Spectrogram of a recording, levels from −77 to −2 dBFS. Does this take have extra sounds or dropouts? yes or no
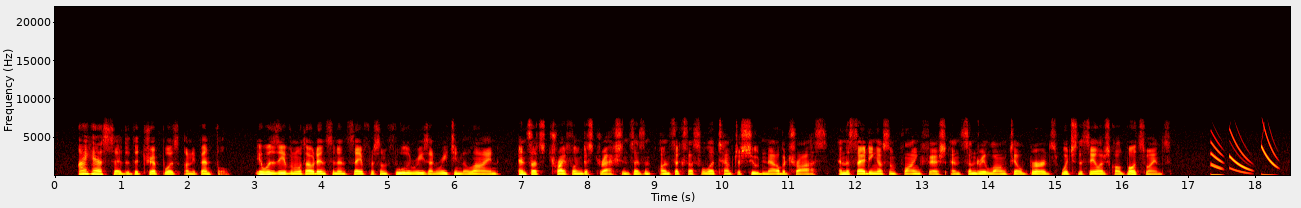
yes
